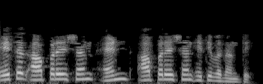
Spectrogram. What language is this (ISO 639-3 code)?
san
